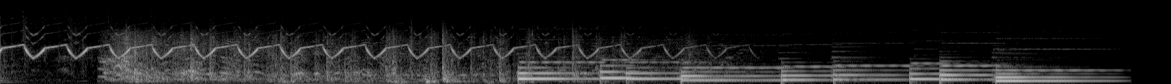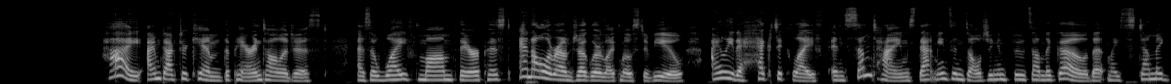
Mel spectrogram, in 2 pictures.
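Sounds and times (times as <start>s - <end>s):
loud electronic alarm blaring: 0.0s - 11.2s
speech: 5.2s - 5.6s, 13.2s - 23.4s.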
